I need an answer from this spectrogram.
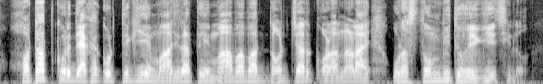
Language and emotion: Bengali, surprised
